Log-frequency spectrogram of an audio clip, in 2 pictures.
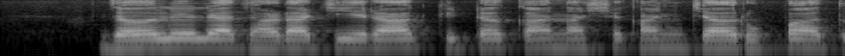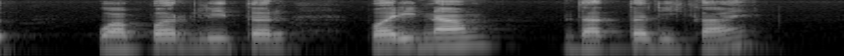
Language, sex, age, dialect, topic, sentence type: Marathi, male, 18-24, Southern Konkan, agriculture, question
